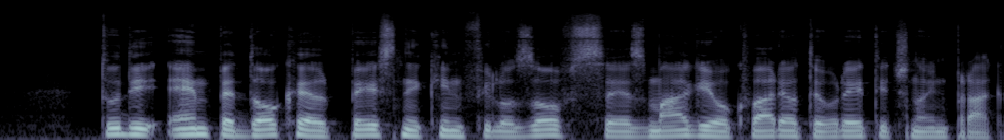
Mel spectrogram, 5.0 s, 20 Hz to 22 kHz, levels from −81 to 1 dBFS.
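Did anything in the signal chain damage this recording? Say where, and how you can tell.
No, nothing in the signal chain audibly damaged this speech; the signal holds together with no breaks, level jumps, distortion or added noise anywhere along the way.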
